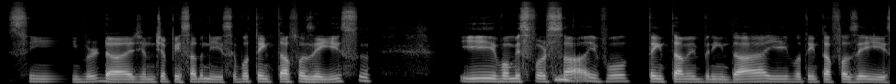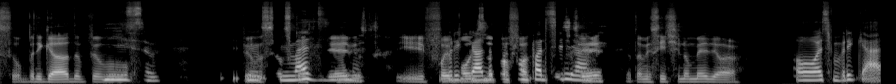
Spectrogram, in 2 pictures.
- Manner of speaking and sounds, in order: distorted speech; static; tapping
- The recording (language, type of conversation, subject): Portuguese, advice, Como o estresse causado pela sobrecarga de trabalho tem afetado você?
